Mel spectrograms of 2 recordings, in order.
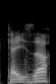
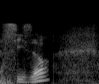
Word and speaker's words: Caesar: faux quoi, parce que si tu lis vraiment le C, le A, le E, le S, le A et le R, ça peut faire Kaiser et pas Caesar.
